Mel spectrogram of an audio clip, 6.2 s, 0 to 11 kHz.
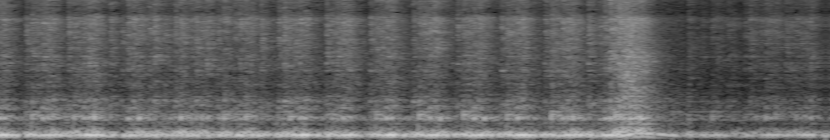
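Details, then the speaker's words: Ford Pinto's first drive after sitting almost 20 years, with new engine, wiring and fuel system: uneven low throb about three lumps a second, wandering with throttle blips; rough idle, owner suspects missing mass airflow sensor. "um yeah it wasn't idling great i think that's probably because i don't have the mass airflow sensor"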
